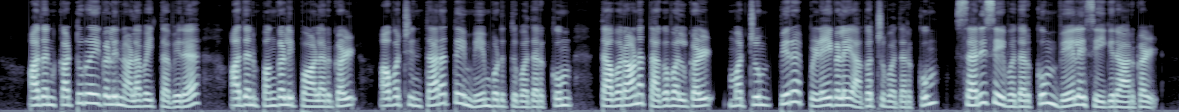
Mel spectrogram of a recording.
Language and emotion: Tamil, neutral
